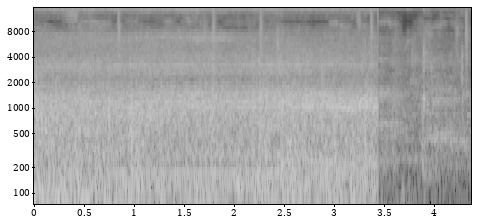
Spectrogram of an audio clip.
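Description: Motorcycle engine running with loud wind rushing over the microphone, heard from the pillion seat while riding. It cuts off abruptly near the end.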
